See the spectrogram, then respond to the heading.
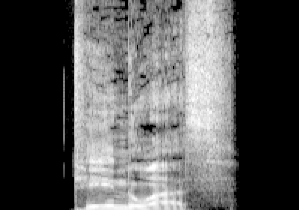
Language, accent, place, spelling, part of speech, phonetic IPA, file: German, Germany, Berlin, Tenors, noun, [ˈteːnoːɐ̯s], De-Tenors.ogg
- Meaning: genitive singular of Tenor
